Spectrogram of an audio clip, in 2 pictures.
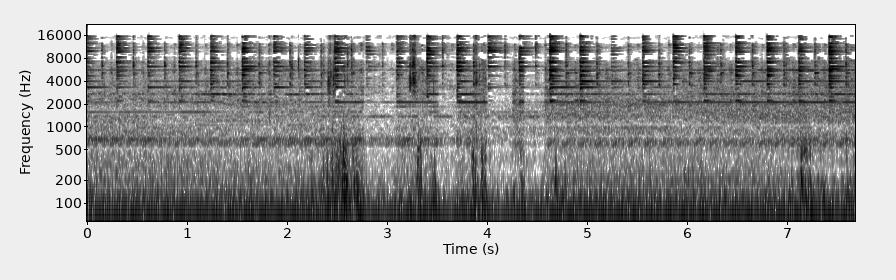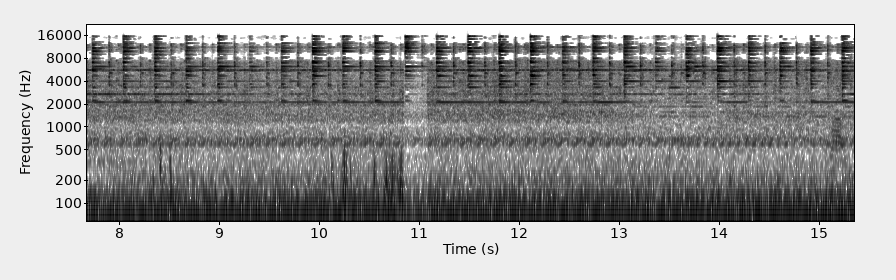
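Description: Union Pacific hopper cars rolling through a grade crossing: a steady low rumble of wheels on rail, a few knocks over the crossing, and a thin steady high-pitched whine.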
